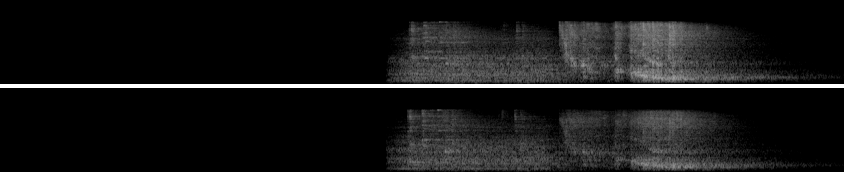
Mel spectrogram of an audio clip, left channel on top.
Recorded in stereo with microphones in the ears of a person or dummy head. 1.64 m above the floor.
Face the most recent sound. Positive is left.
turn(degrees=40)  # may be behind; listen again after turning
